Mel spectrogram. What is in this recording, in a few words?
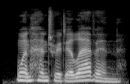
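"one hundred eleven", English, female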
